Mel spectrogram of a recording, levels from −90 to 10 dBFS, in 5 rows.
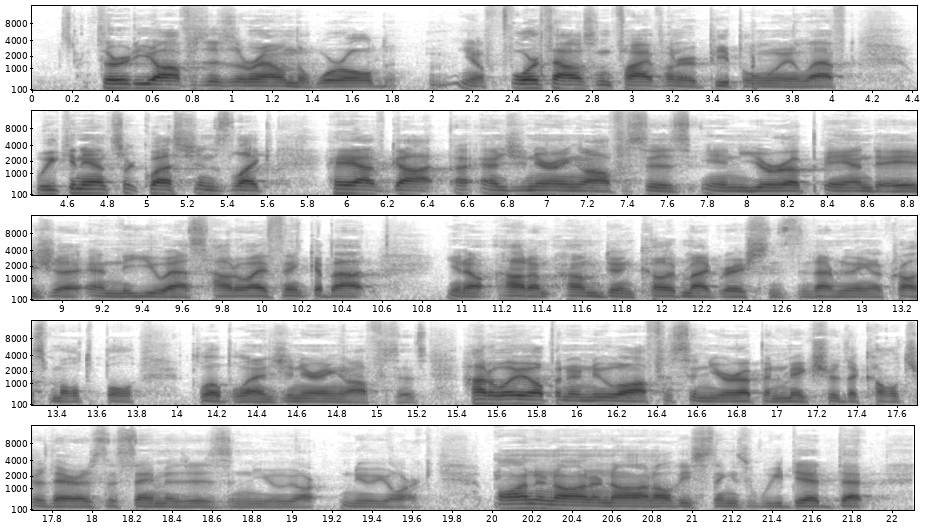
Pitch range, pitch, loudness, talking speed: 100-120 Hz, 110 Hz, -20 LUFS, 235 wpm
